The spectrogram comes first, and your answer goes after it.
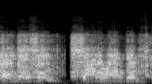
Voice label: reconnoiter search, vo combine suppressor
